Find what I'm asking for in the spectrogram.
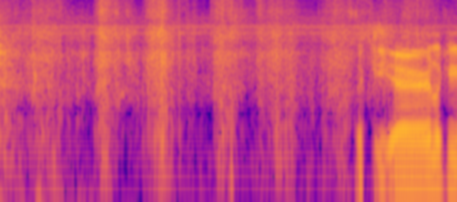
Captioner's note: grass crunching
